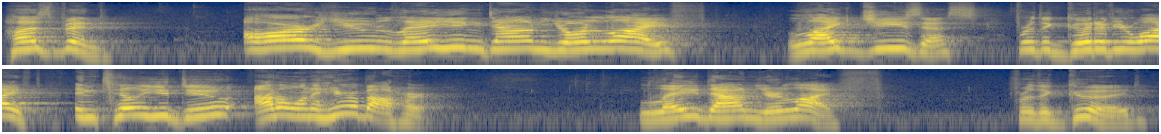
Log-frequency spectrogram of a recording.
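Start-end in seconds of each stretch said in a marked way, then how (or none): 0.0-10.6 raised, loud, high-pitched challenge; stern demand, voice lifted; forceful confrontation. Acted. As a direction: confront him at full pulpit volume. Pastor acts confronting a husband.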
